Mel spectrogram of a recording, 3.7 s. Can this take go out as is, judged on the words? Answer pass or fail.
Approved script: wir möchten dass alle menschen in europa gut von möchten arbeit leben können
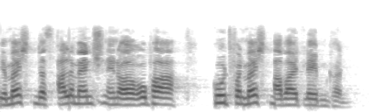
pass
